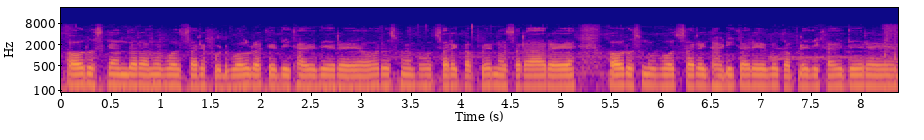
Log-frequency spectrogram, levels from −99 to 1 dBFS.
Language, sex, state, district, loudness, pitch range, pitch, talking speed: Hindi, male, Chhattisgarh, Jashpur, -31 LUFS, 135-140 Hz, 135 Hz, 245 wpm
